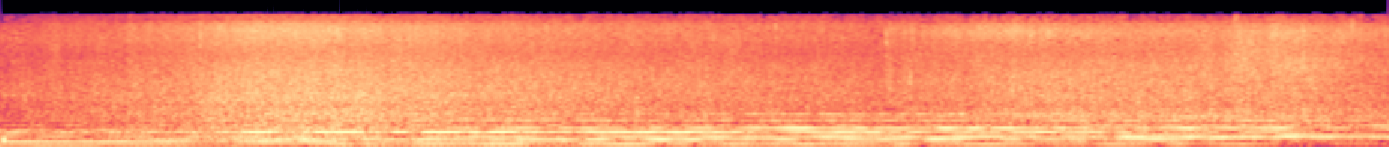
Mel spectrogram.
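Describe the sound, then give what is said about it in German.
A steady, continuous rush of sea waves washes along at moderate loudness, with a low sustained hum of tones running underneath and no voices. “Du lässt deine Augen zufallen und hörst dem Rauschen des Meeres zu.”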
